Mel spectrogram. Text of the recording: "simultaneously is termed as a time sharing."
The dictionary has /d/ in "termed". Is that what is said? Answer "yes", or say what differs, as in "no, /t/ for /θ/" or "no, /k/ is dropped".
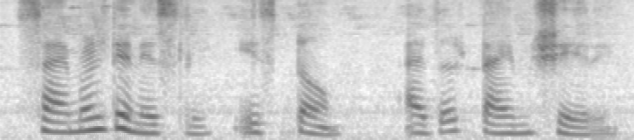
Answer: no, /d/ is dropped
